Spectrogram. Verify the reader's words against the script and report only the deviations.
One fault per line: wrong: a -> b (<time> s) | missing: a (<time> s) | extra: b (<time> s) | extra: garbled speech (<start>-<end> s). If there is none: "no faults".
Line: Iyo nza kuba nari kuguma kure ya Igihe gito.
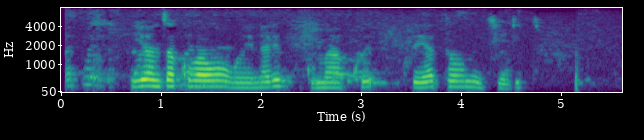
extra: wowe (1.5 s)
extra: Tom (3.8 s)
